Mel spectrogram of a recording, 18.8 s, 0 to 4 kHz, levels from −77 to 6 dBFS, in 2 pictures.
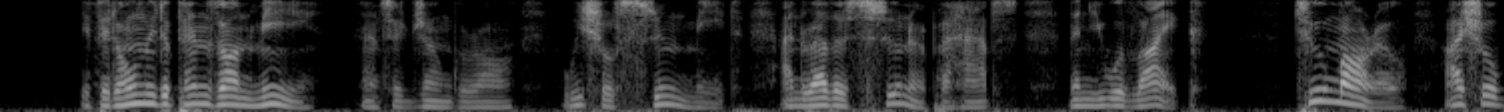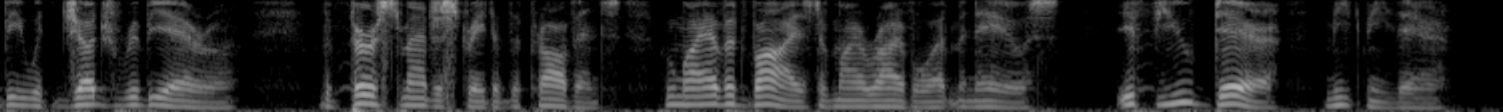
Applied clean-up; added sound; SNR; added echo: none; none; none; none.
